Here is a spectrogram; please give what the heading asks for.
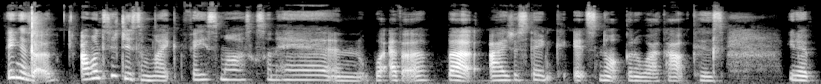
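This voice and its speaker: A young beauty vlogger sits at home in a shared house, chatting casually to camera in a get-ready-with-me video. She rambles in a loose, scattered way, hopping between thoughts, her medium-pitched voice stuffy and congested from a lingering cold.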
